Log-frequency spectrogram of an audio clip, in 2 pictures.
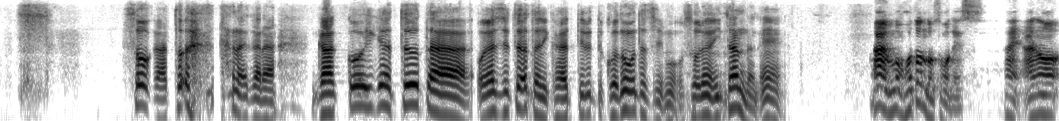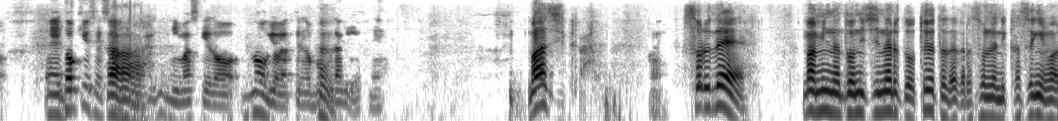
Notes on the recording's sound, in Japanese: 歩きながら1時間、対談する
